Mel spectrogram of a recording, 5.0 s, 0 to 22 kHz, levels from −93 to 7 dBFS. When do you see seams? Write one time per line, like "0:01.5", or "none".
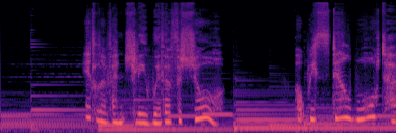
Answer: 0:00.9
